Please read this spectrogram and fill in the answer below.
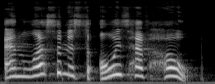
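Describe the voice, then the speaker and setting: A woman's voice: very high-pitched, normal speed, pitched above the performer's own voice. A woman voicing a bubbly, scatterbrained female party pony, bouncy and chatty, in a cartoon comic read-along. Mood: eager.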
